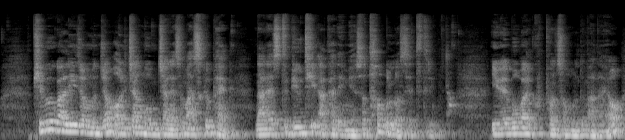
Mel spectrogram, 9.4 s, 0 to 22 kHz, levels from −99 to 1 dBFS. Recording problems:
off-mic speech; far
room echo; slight; dies away in 0.5 s

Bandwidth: 15 kHz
